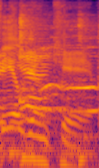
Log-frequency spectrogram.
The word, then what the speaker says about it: Philjung Kim: Right, Yeah, your pronunciation is good. Philjung Kim.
